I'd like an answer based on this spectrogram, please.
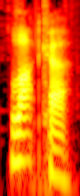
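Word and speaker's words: latke: Oh, is that how it's pronounced? Lki. Lotka.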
